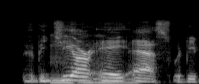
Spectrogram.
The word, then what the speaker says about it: gras: It would be GRAS, would be pronounced gras, which is fat.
